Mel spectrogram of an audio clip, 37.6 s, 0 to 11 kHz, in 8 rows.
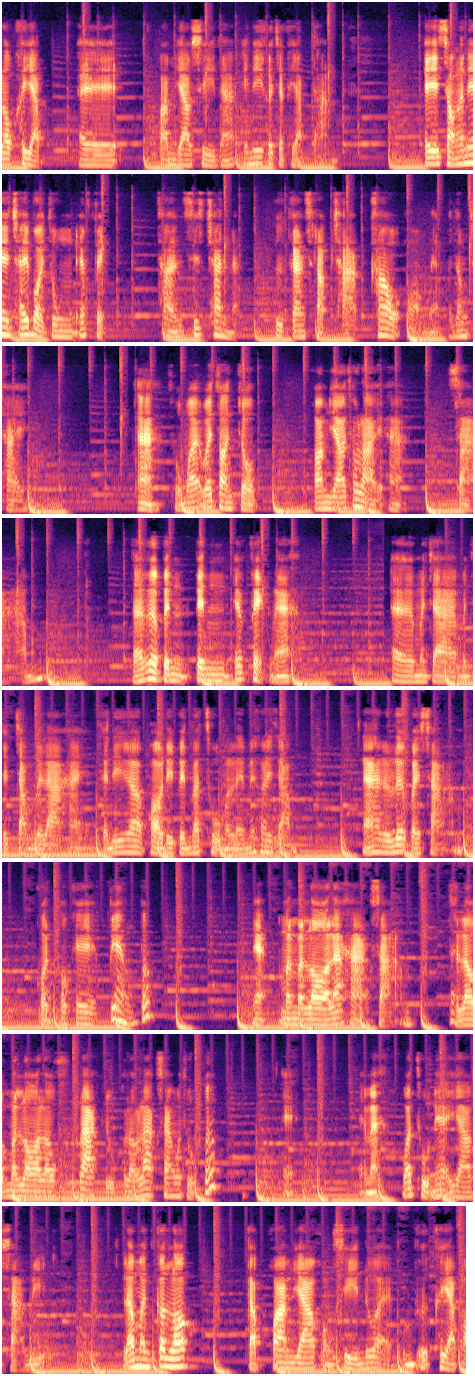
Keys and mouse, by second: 10.3 click, 13.1 click, 24.4 click, 29.5 click, 32.0 click, 36.9-37.6 drag.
